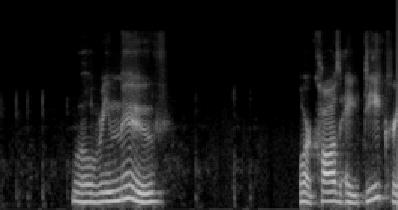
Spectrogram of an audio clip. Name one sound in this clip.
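A woman speaks calmly into a microphone, lecturing.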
